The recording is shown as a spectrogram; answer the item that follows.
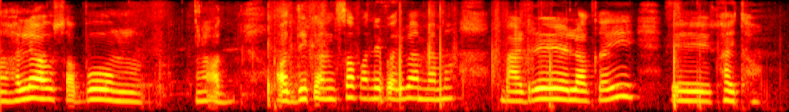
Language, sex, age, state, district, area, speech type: Odia, female, 18-30, Odisha, Kendujhar, urban, spontaneous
